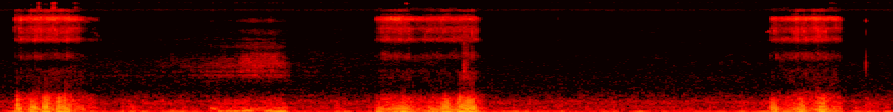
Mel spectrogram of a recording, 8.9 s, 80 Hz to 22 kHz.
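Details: Dog snoring in loud, rumbling bursts about every 3.5 seconds with quieter breathing between; snoring.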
